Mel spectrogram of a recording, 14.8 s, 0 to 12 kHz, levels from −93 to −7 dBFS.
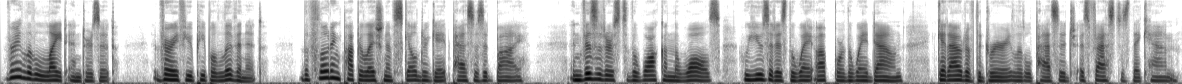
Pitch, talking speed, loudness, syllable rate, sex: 170 Hz, 205 wpm, -20 LUFS, 5.6 syllables/s, female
